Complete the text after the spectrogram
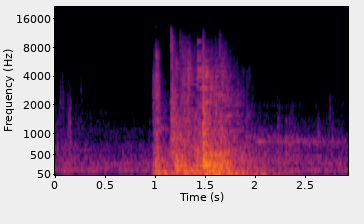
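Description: A metal locker door creaks open.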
